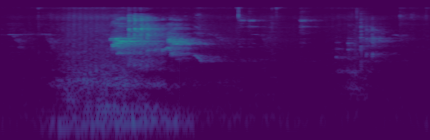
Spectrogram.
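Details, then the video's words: Budgerigars at feeding time give a loud burst of raspy chirps mixed with a soft rushing, flutter-like noise, then fainter scattered chirps. "Budgies Sweet Chirping Sounds"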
